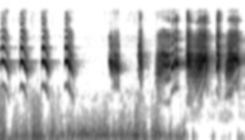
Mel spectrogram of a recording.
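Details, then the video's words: Long-tailed shrike singing hard in the morning to provoke replies from other shrikes: five quick descending whistled notes, then rasping, buzzy high squawks running together, with low rumble underneath. "BURUNG CENDET GACOR PAGI HARI BIKIN CENDET MANAPUN LANGSUNG NYAUT"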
